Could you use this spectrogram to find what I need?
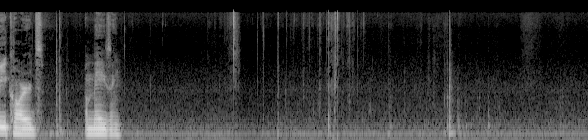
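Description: A plastic card case taps and clacks on a mat.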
